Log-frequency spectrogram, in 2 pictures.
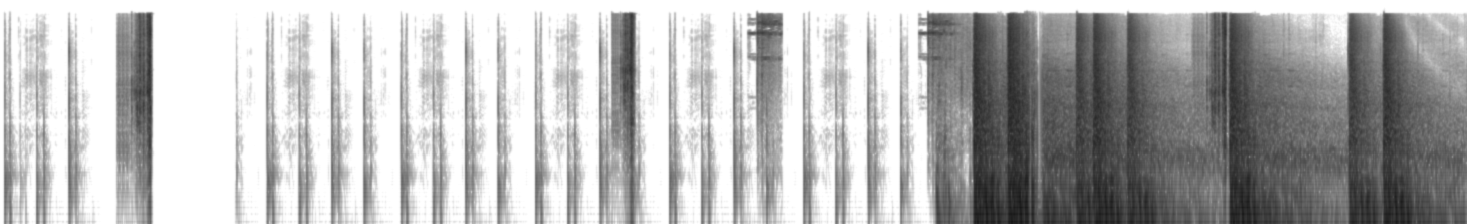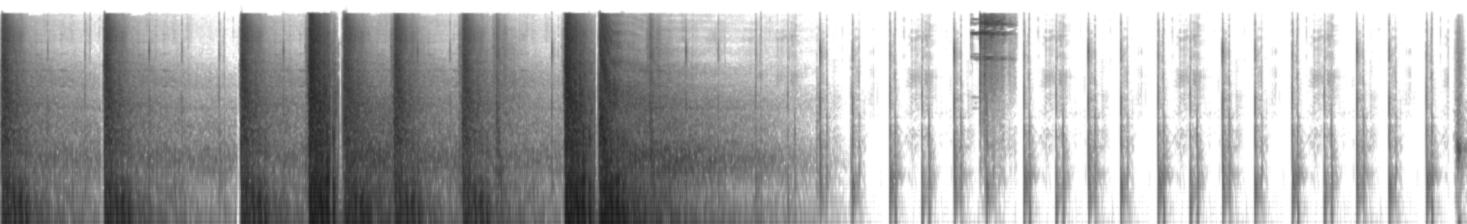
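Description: Quick light footsteps patter steadily on the ground.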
